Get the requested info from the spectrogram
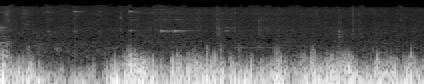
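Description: Wind buffeting the microphone: an uneven low rumble that dips briefly about a second in.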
